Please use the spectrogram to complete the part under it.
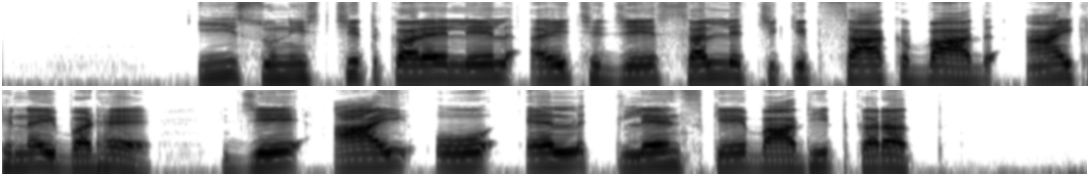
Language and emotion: Maithili, neutral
